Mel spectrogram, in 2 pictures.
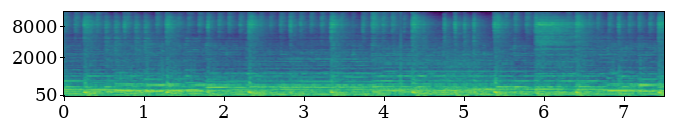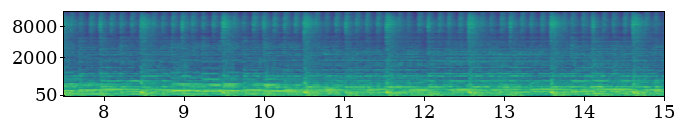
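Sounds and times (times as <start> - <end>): drum beat: 0.0 - 15.0
electric guitar: 0.0 - 15.0
symphony orchestra: 0.0 - 15.0.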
